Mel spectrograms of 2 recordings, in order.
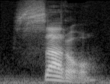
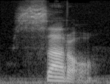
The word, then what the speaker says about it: subtle: So we do not pronounce the B in any of these words. We have climb, numb, womb, comb, lamb, debt, doubt, subtle. again. Climb, numb, womb, comb, lamb, debt, doubt, subtle.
